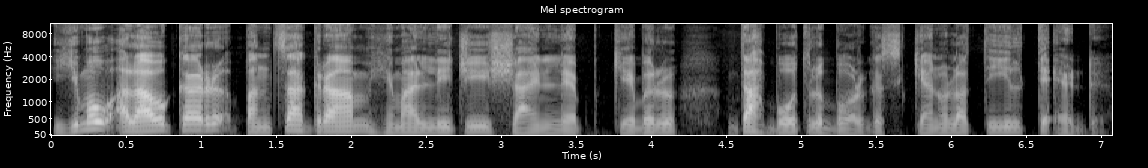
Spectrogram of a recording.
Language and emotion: Kashmiri, neutral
